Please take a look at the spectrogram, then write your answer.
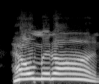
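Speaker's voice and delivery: loud, insistent shouting, repeated. Retelling how a worker kept ordering the helmet back on: imitating someone yelling. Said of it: "he keeps yelling".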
